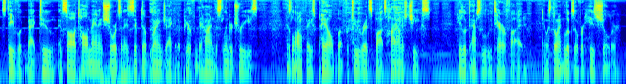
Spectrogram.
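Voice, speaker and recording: Male horror narrator, very low and creaky, steady delivery, music underneath. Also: a little fast. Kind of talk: scripted horror audiobook narration.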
